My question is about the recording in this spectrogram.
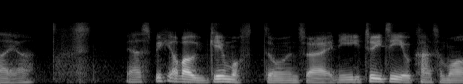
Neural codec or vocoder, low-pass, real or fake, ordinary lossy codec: codec, 16 kHz, 0.3 kbps, FocalCodec; 7.2 kHz; fake; none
